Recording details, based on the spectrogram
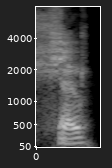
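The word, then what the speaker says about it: Shough: It's pronounced Tyler Shuck. Like shucking like oysters.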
